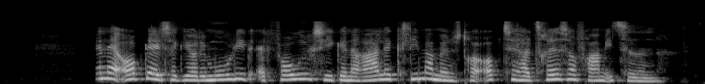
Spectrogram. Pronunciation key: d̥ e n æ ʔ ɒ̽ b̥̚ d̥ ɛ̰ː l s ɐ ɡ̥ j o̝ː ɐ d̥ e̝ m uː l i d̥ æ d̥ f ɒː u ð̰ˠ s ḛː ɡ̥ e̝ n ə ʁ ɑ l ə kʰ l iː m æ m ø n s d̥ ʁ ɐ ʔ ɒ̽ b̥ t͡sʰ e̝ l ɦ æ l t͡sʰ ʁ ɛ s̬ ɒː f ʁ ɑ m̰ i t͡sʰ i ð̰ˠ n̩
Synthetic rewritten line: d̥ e n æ ʔ ɒ̽ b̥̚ d̥ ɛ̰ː l s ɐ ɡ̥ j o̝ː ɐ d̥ e̝ m uː l i d̥ æ d̥ f ɒː u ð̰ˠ s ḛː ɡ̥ e̝ n ə ʁ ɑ l ə kʰ l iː m æ m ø n s d̥ ʁ ɐ ʔ ɒ̽ b̥ t͡sʰ e̝ l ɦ æ l t͡sʰ ʁ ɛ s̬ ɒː f ʁ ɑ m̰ i t͡sʰ i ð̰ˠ n̩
